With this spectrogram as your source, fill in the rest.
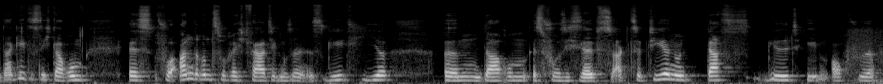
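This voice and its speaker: A middle-aged woman hosting a short coaching podcast, talking calmly and reflectively, stressing key words with deliberate repetition. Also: medium pitch, gravelly. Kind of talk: solo podcast monologue.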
